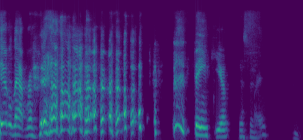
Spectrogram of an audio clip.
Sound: laughs

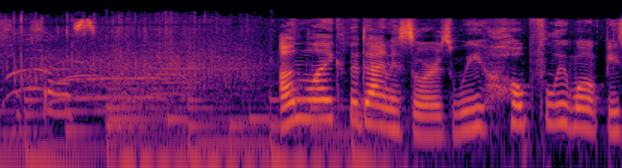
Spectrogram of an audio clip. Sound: cheering

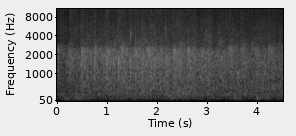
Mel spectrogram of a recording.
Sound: audience applauding

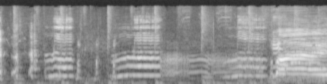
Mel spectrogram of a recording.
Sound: both laugh; clucks; meeps

